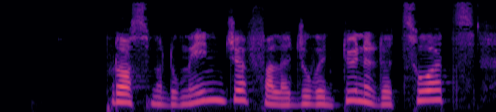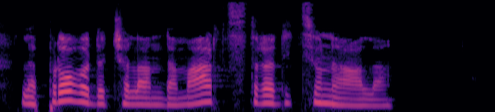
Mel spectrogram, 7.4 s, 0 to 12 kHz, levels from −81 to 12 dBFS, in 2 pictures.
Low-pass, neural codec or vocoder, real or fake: 10.8 kHz; none; real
